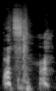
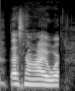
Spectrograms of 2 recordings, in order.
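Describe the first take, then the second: First: Whispered laugh through the words; laughing under breath. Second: Louder, emphatic that's not how it works; firm loud restart. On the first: Mocking people who try to drink it away, laughing whisper. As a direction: break into a breathy laugh mid-phrase. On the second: Correcting viewers who numb their emotions, firm and loud. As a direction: say it clearly and hard. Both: Real, not acted.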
